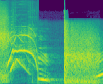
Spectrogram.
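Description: A rubber balloon bursting under a blow from a toy hammer, its crack right at the start, followed by a rising-and-falling cry. About a second and a quarter in comes a second sudden loud burst of noise that trails away.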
